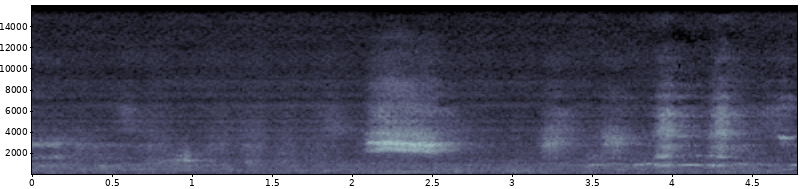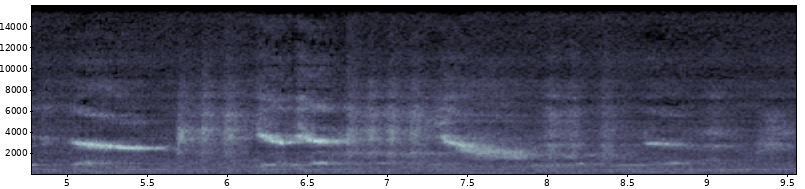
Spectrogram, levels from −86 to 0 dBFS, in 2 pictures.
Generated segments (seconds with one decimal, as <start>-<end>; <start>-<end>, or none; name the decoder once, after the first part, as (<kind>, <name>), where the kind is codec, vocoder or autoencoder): 0.0-9.6 (autoencoder, DAC-VAE)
